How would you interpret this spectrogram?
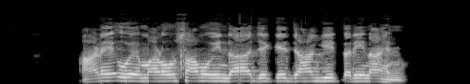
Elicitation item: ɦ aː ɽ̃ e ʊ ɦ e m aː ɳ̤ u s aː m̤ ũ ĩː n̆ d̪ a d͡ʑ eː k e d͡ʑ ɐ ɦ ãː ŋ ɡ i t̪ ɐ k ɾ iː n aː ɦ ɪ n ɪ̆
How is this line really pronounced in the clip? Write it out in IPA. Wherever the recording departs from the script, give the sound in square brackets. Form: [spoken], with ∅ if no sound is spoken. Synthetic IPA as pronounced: ɦ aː ɽ̃ e ʊ ɦ e m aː ɳ̤ u s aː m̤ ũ ĩː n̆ d̪ a d͡ʑ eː k e d͡ʑ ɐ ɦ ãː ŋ ɡ i t̪ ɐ [∅] ɾ iː n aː ɦ ɪ n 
